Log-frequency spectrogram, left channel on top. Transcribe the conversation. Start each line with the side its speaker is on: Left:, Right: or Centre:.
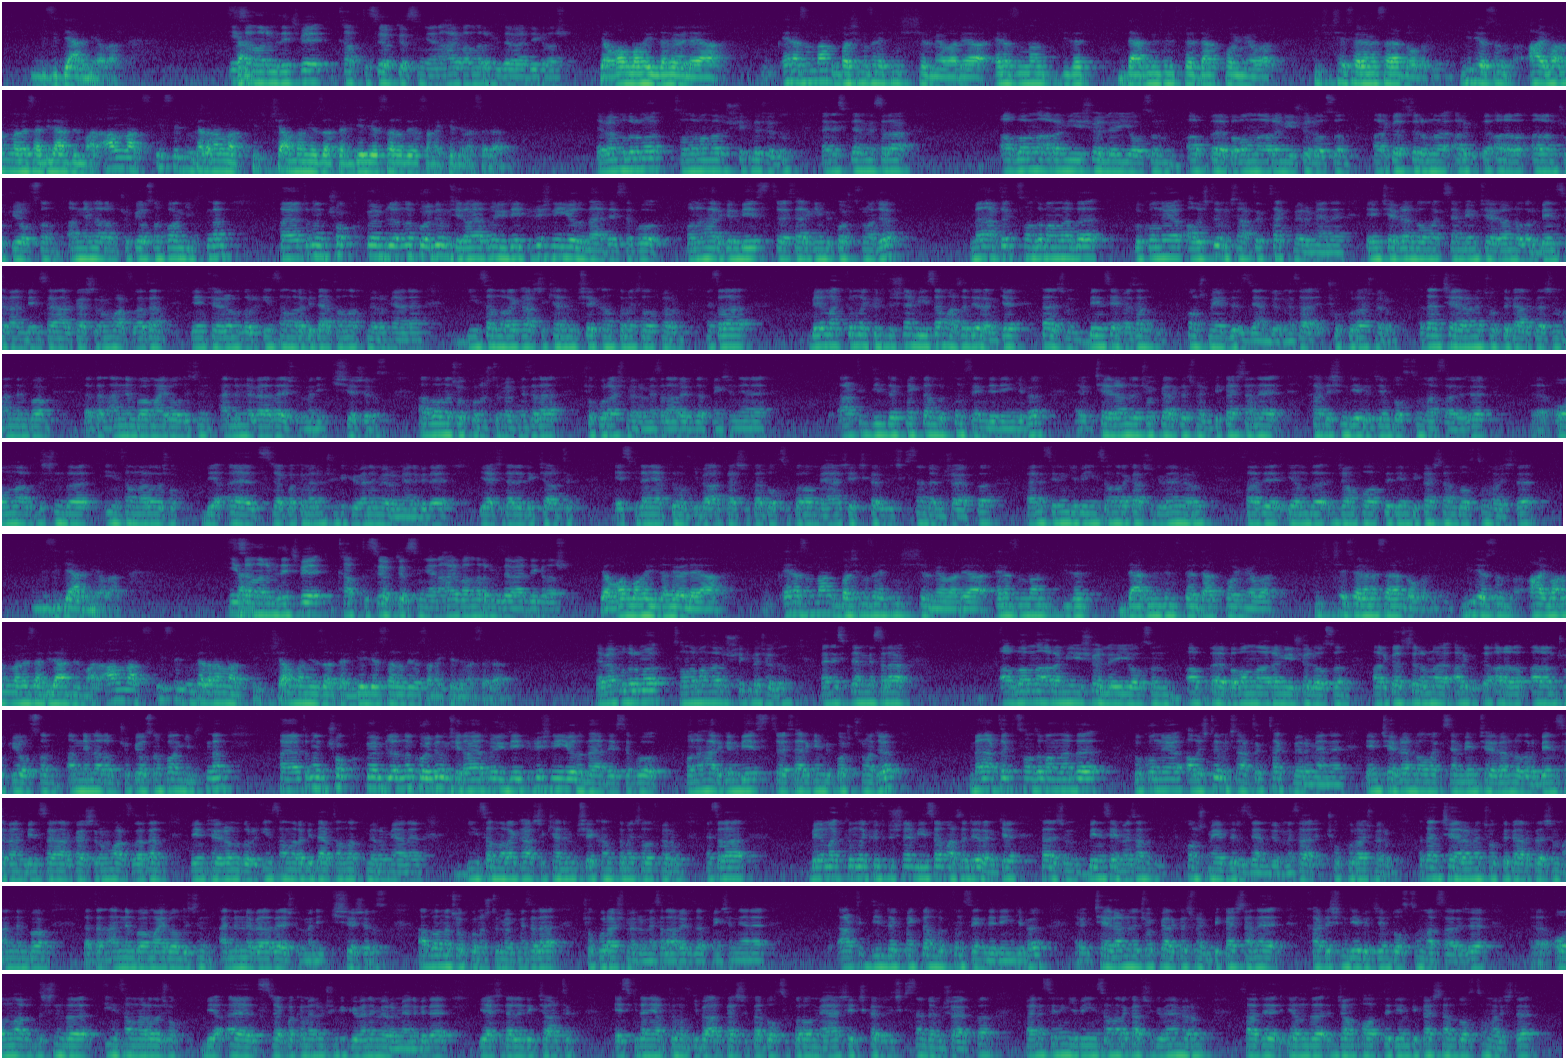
Left: Bizi germiyorlar. Sen
Right: İnsanların bize hiçbir katkısı yok diyorsun yani hayvanların bize verdiği kadar.
Left: Ya vallahi billahi öyle ya. En azından başımızın etini şişirmiyorlar ya. En azından bize derdimizin üstüne dert koymuyorlar. Hiçbir şey söylemeseler de olur.
Right: Hmm.
Left: Gidiyorsun hayvanla mesela bir derdin var. Anlat. istediğin kadar anlat. Hiçbir şey anlamıyor zaten. Geliyor sarılıyor sana kedi mesela.
Right: Ya ben bu durumu son zamanlarda şu şekilde çözdüm. Ben eskiden mesela ablamla aram iyi şöyle iyi olsun, ab- e, babamla aram iyi şöyle olsun, arkadaşlarımla ar- e, ara- aram çok iyi olsun, annemle aram çok iyi olsun falan gibisinden hayatımın çok ön planına koyduğum bir şeydi. Hayatımın yüzde yetmiş beşini yiyordu neredeyse bu konu her gün bir stres, her gün bir koşturmaca. Ben artık son zamanlarda bu konuya alıştığım için artık takmıyorum yani. Benim çevremde olmak isteyen benim çevremde olur. Beni seven, beni sayan arkadaşlarım varsa zaten benim çevremde olur. İnsanlara bir dert anlatmıyorum yani. İnsanlara karşı kendimi bir şey kanıtlamaya çalışmıyorum. Mesela benim hakkımda kötü düşünen bir insan varsa diyorum ki kardeşim beni sevmiyorsan konuşmayabiliriz yani diyorum. Mesela çok uğraşmıyorum. Zaten çevremde çok da bir arkadaşım annem babam zaten annem babam ayrı olduğu için annemle beraber yaşıyorum. Yani iki kişi yaşarız. Ablamla çok konuştuğum yok. Mesela çok uğraşmıyorum mesela arayı düzeltmek için. Yani artık dil dökmekten bıktım senin dediğin gibi. Yani çevremde de çok bir arkadaşım yok. Birkaç tane kardeşim diyebileceğim dostum var sadece. Ee, Onlar dışında insanlara da çok bir e, sıcak bakamıyorum çünkü güvenemiyorum yani. Bir de yaş ilerledikçe artık eskiden yaptığımız gibi arkadaşlıklar, dostluklar olmuyor. Her şey çıkar ilişkisine dönmüş hayatta. Ben de senin gibi insanlara karşı güvenemiyorum. Sadece yanında Can Polat dediğim birkaç tane dostum var işte.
